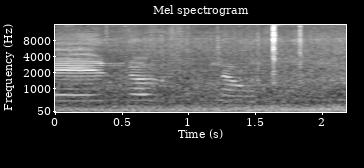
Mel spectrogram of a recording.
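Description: Short bits of voices, one held vocal note at the start, over a low steady rumble.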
